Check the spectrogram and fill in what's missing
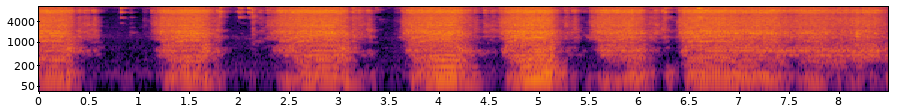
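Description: A sewing machine stitches the side seam of a blouse in about seven fast, loud whirring bursts, each separated by a brief pause, with no talking.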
